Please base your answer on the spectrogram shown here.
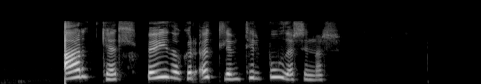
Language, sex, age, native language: Icelandic, female, 18-19, Icelandic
